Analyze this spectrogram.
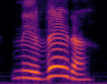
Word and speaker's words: nevera: Nevera, nevera, ¿cierto? Tiene el acento en la penúltima sílaba, entonces es una palabra grave.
